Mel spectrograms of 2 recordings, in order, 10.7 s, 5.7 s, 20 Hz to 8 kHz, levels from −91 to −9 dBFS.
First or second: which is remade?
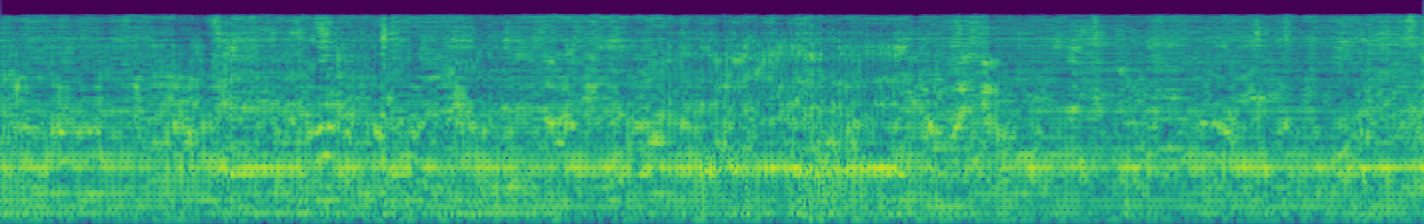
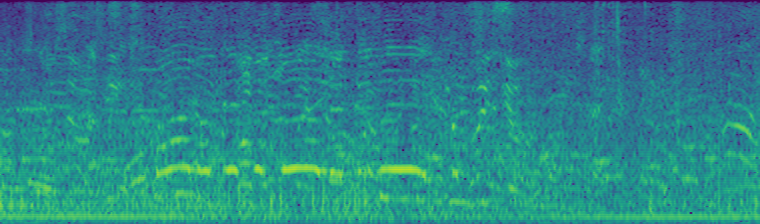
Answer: first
